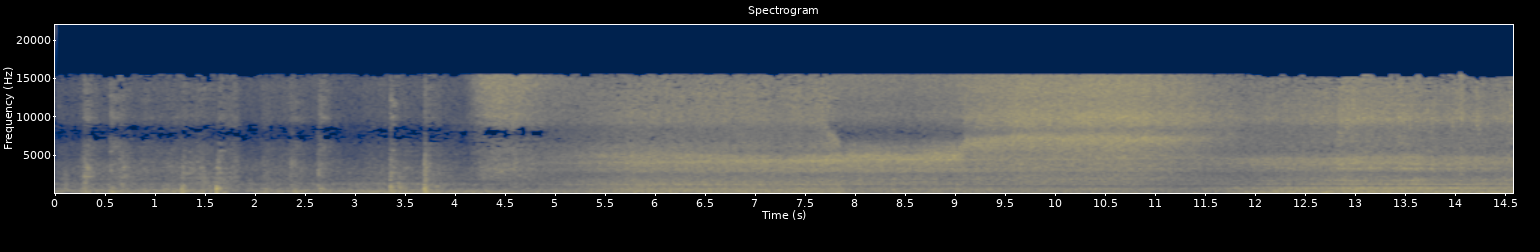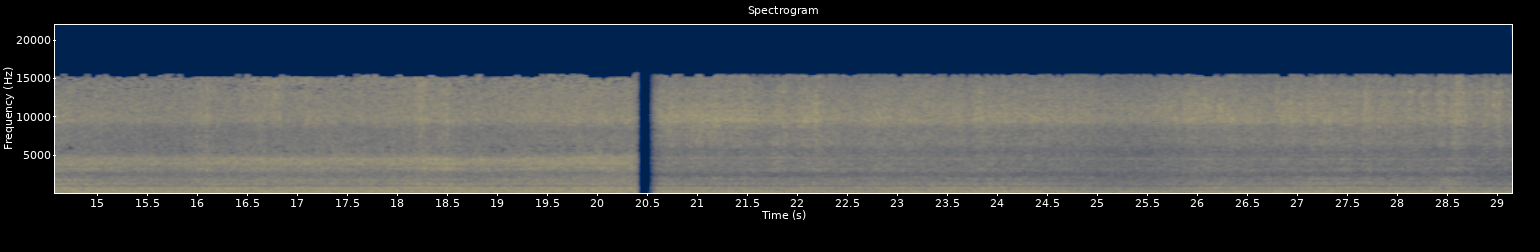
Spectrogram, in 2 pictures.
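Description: Passenger train running on the rails, heard from a carriage window: wheels rumbling and clattering over the track. There are sharp clacks in the first few seconds, and it grows louder about twelve seconds in.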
